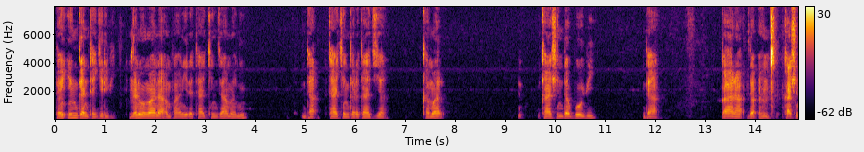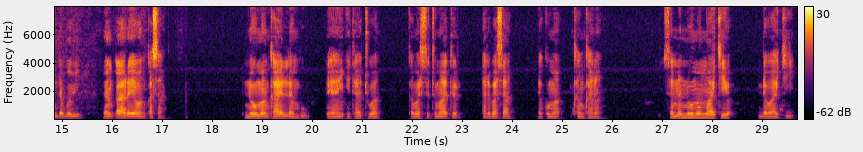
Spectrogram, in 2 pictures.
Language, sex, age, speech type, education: Hausa, male, 30-45, spontaneous, tertiary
